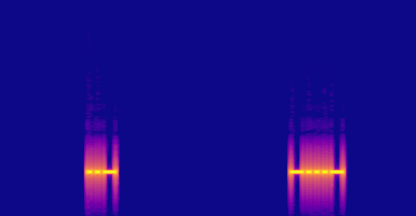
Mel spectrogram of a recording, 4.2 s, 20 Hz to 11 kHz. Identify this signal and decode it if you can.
Morse code, heard as a keyed tone, about 30 wpm, spaced as for 5 wpm, 700 Hz. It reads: U<BT>
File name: Lesson 37d - Letter x - Two Characters 30wpm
